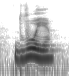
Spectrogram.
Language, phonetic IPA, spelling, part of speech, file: Ukrainian, [ˈdwɔje], двоє, numeral, Uk-двоє.ogg
- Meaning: two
